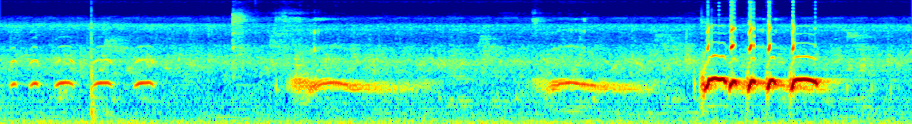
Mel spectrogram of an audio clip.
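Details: Local zebra dove: a few short notes, two drawn-out wavering coos, then a loud quick trilled burst of rolling notes near the end, amid a faint hiss.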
